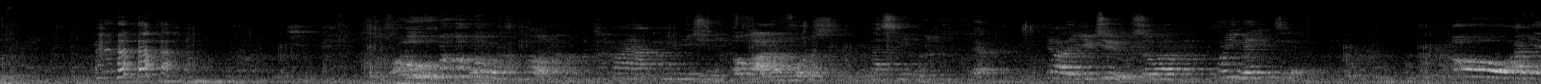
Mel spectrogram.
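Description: Teenage boys talk with animation, heard in a large hall.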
